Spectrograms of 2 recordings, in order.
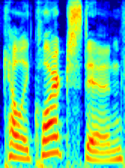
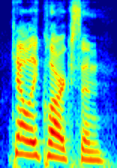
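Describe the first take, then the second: First: The surname is said with an extra t. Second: The surname is said without an extra t. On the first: The speaker calls it wrong. "it just comes out as [name] for some reason" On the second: The speaker calls it right. "when you nail it"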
